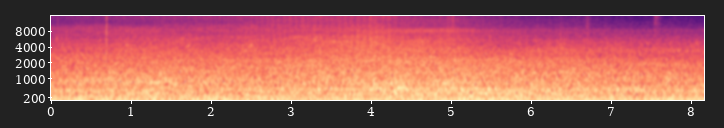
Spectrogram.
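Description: Mercedes-Benz coach's diesel engine running as the bus drives slowly past close by, a steady low hum over road noise that swells slightly as the rear of the bus passes about four seconds in.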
